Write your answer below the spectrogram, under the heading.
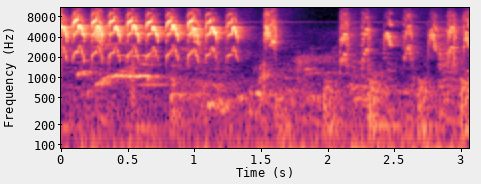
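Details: Sunbird song recorded as a training master: a rapid run of high, even chips at about three or four per second, a short gap, then scattered fast twittering notes.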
